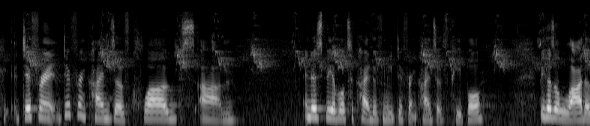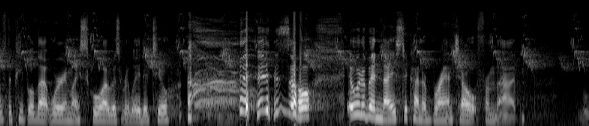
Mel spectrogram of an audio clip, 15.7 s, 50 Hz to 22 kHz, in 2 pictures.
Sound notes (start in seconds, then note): 10.2 laughs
